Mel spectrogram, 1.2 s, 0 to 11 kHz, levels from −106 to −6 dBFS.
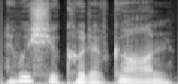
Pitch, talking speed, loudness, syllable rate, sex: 105 Hz, 300 wpm, -15 LUFS, 5.7 syllables/s, male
